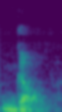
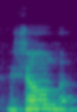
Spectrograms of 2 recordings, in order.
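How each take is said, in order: First: It begins with a hard g sound. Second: It begins with a soft j sound. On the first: This is the Ch'ti dialect form. "le je devient ge en ch'ti" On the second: This is the standard French form. "le je devient ge en ch'ti"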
